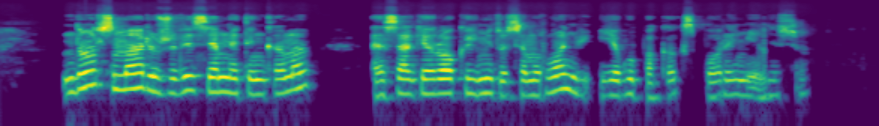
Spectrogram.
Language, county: Lithuanian, Vilnius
